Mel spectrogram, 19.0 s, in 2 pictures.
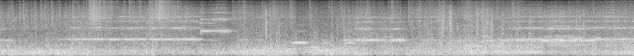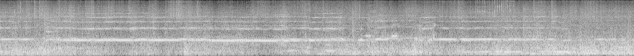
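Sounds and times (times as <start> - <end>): train wheels rumbling: 0.0 - 19.0.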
